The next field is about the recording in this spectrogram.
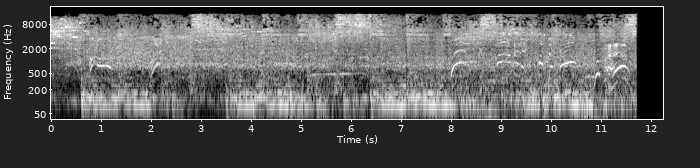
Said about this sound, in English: That dude, that glass shattering just gets me fired up.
